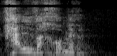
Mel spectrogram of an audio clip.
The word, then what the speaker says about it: kal vachomer: Auf Hebräisch, wer es hören will, nur mal ausgesprochen, heißt kal vachomer.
